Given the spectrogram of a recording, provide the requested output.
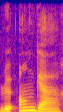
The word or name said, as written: hanger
